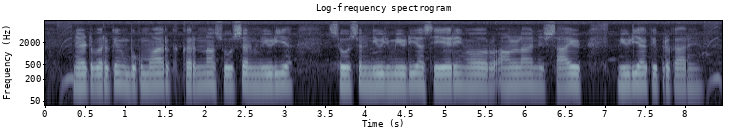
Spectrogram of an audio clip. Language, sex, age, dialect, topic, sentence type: Hindi, male, 18-24, Kanauji Braj Bhasha, banking, statement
